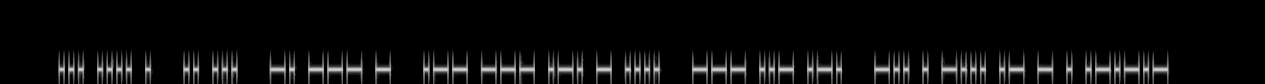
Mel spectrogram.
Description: Morse code, heard as a keyed tone, about 25 wpm, 700 Hz. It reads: SHE IS NOT WORTH OUR DEBATE.
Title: Sentences from Top 1100 Words 25wpm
